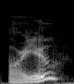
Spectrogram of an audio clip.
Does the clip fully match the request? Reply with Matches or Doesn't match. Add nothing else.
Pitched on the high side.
Doesn't match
